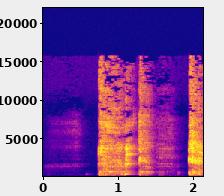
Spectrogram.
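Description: A woman coughing: a loud run of coughs starting under a second in, and another cough beginning right at the end.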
